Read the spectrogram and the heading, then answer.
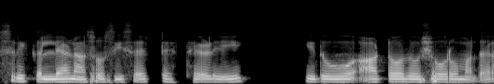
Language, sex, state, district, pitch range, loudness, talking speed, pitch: Kannada, male, Karnataka, Gulbarga, 120-130 Hz, -17 LUFS, 110 wpm, 125 Hz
